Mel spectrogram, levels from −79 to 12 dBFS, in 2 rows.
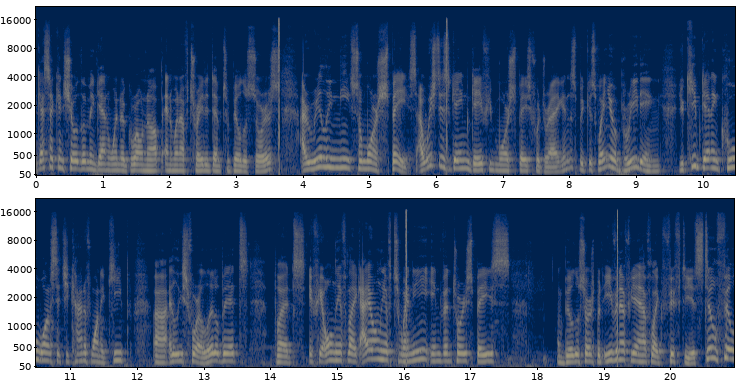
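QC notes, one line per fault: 3.63 s, 6.15 s, 16.03 s, 19.20 s: uninitialised buffer. Each is a loud crack or burst of digital noise where a block was played out before any audio had been written into it, so stale memory was read as samples. The first, second and fourth last about 5.8 ms, which fits a 256-sample buffer. The one at 16.03 s runs about 11.6 ms, which fits a 512-sample buffer. On a spectrogram each appears as a thin full-height stripe. On the waveform each is a hard-edged block of values unrelated to the surrounding audio.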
